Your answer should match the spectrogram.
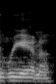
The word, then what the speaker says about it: Rihanna: And yes, we're going to say Rihanna because that's how you pronounce her name.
